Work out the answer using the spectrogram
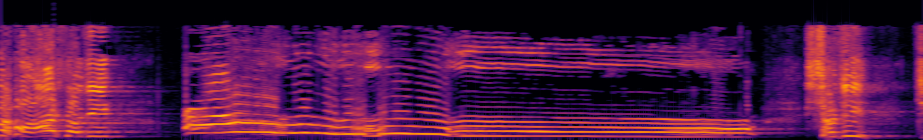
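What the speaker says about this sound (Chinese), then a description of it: "就是这个狼嚎，是不是跟打呼噜特别的像？" A husky lets out a long, drawn-out wolf-like howl that wavers in pitch, with bursts of other yelping vocal sounds before and after it.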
